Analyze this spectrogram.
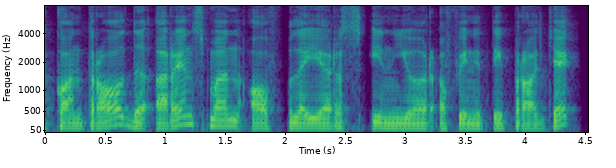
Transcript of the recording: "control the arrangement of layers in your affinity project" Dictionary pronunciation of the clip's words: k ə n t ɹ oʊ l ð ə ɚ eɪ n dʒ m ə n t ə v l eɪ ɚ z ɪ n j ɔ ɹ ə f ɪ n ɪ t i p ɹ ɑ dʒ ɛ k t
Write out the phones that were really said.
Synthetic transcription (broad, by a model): k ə n t ɹ oʊ l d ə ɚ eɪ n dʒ m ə n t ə p l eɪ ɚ s ɪ n j ɔ ɹ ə f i n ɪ t i p ɹ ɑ dʒ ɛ k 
